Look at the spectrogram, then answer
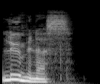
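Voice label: "luminous", British English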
